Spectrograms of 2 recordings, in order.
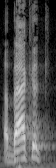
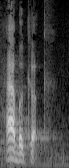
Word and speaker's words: Habakkuk: In English, it's Habakkuk. In Hebrew, it's Habakkuk.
